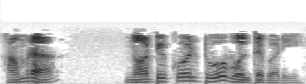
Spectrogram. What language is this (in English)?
Bangla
